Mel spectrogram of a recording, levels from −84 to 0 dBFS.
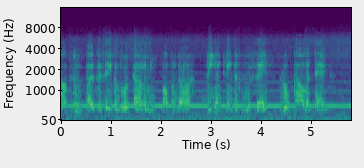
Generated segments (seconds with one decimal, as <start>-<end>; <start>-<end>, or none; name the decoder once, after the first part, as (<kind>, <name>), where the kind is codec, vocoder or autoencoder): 0.0-1.0 (codec, SNAC); 3.5-4.1; 4.6-5.8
